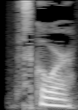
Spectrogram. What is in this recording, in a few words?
"Score", English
